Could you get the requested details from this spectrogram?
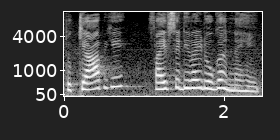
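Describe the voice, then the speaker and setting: A woman's voice: high-pitched, lively intonation, moderate pace. A woman teaching a maths lesson, working step by step and asking and answering her own questions.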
